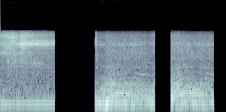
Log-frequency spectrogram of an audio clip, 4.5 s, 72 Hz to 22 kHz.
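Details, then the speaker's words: 2004 Ford Mustang GT V8 with what are believed to be four-chamber Flowmaster mufflers, warmed up after running a while in winter, heard from the cabin as it revs. A deep, throaty rumble swelling with the throttle, a normal healthy engine. "it does have a believe it's four chamber flow Masters on it so let's go on outside and see if I can get a listen to I don't know if the exhaust notes coming through"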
